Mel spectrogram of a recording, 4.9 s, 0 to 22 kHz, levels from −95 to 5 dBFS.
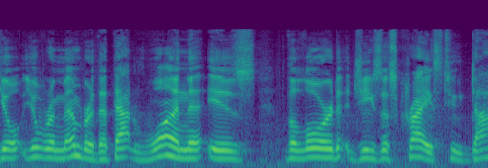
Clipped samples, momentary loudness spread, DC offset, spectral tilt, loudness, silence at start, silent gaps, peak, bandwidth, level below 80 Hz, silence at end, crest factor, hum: under 0.1%; 9 LU; under 0.1%; -4.5 dB/octave; -24 LUFS; 0 s; none; -6 dBFS; 11.5 kHz; -60 dBFS; 0 s; 18 dB; none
